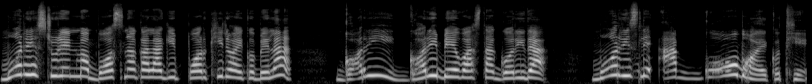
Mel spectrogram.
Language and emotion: Nepali, angry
